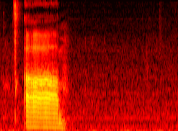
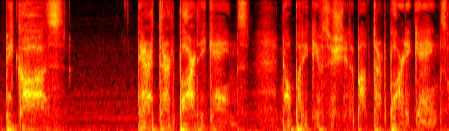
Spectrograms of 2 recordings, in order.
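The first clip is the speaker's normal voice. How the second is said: tense whisper; 10 dB quieter than usual. Acted. Streamer holding back after rant, tense whisper. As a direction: whisper it with forced restraint. Answers own shouted question in whisper.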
